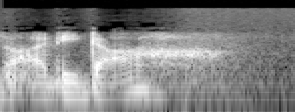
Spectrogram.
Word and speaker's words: Adidas: The correct way of pronouncing it is two hard D's, Adidas, with no S.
